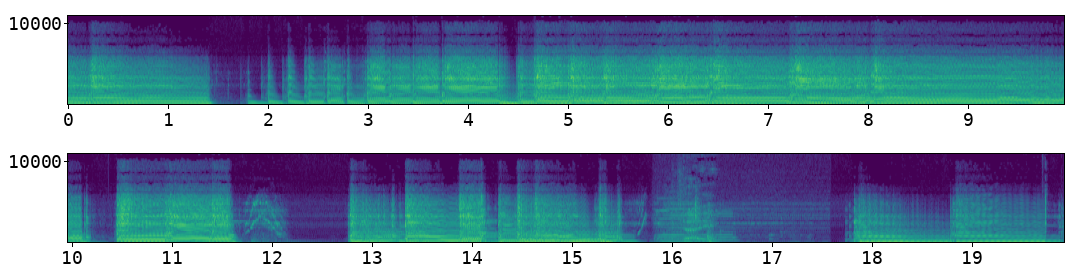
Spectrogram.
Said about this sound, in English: Okay, so let's hear how this drive pedal responds to having a boost at the front end. So this is without it.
